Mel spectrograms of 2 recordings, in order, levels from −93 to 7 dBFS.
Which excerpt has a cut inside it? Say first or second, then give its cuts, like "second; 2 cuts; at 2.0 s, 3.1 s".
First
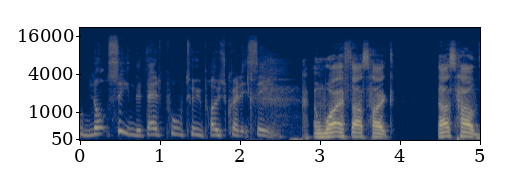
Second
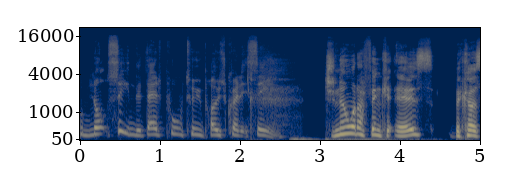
first; 1 cut; at 2.8 s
